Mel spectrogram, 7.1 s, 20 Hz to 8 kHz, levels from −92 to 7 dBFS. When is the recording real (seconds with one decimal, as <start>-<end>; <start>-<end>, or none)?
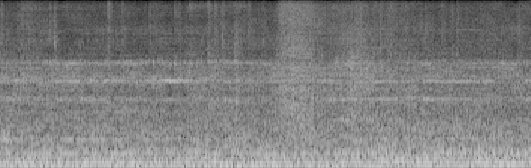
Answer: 4.7-5.3; 5.8-6.6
